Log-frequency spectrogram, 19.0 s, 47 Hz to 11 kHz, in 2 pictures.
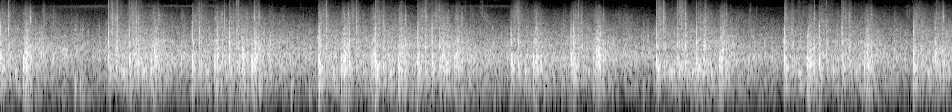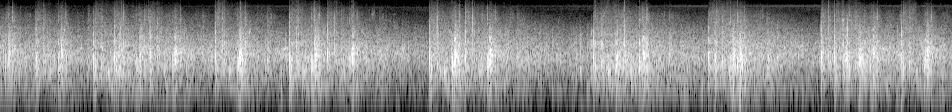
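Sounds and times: fireworks crackling: 0:00.0 - 0:19.0.

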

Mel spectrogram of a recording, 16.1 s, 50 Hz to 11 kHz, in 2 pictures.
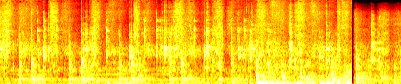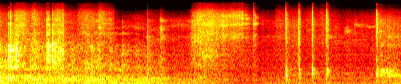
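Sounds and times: spatula scraping beans in wok: 0:00.0 - 0:10.3.

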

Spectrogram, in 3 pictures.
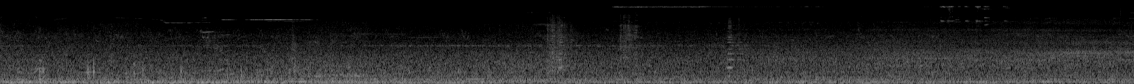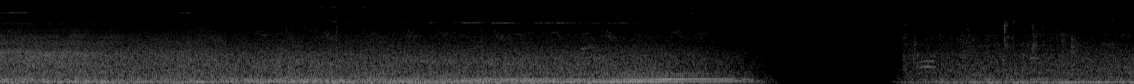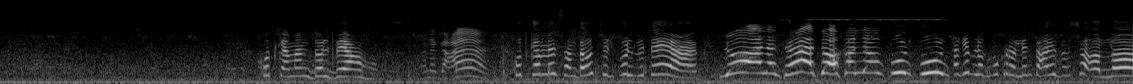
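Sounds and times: passing cars: 0:00.0 - 0:19.1
car engine: 0:15.6 - 0:19.1.

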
